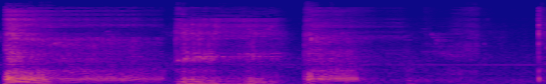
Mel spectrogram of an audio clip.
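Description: A voice imitates heavy snoring, with long rumbling, wobbling breaths in three or four bursts separated by short gaps.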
